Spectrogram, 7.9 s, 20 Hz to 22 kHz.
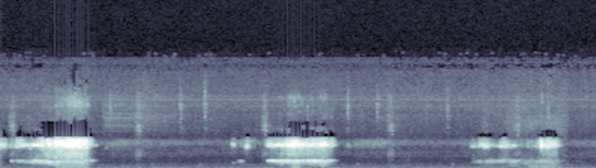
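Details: Three loud, harsh open-mouth snores from an adult man (boyfriend), roughly 20 breaths a minute, with quiet gaps between; ordinary loud snoring.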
